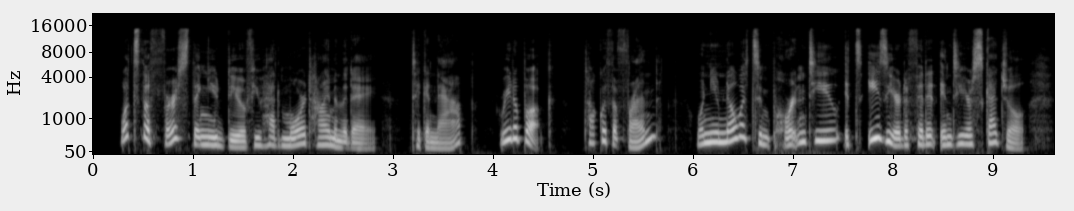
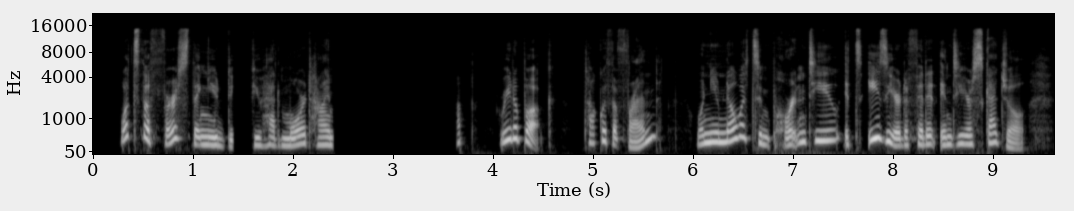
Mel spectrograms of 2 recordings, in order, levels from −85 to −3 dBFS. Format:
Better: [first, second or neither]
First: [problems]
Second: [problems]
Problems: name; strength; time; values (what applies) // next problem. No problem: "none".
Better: first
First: none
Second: audio cutting out; at 1.5 s and at 2.5 s for 1 s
